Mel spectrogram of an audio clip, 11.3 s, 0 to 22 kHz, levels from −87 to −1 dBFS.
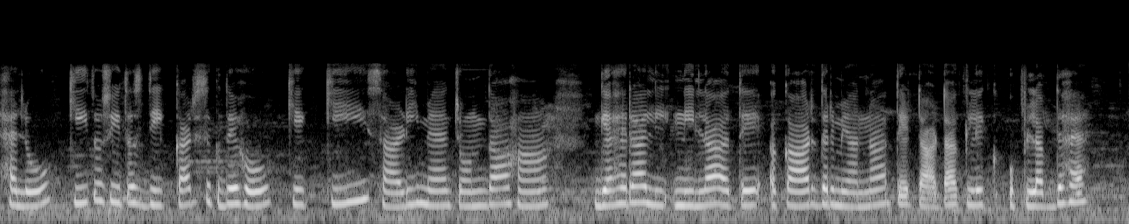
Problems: constant background noise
